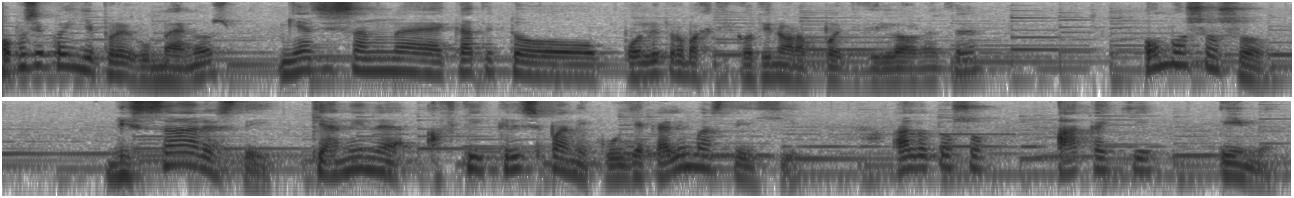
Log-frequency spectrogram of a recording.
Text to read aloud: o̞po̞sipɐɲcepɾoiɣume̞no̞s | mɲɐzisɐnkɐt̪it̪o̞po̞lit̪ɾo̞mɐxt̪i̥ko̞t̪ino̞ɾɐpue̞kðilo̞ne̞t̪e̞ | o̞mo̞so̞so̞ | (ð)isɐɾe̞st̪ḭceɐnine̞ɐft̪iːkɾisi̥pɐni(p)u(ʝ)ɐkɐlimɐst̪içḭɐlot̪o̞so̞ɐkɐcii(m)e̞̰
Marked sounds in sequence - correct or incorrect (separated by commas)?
correct, incorrect, correct, incorrect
